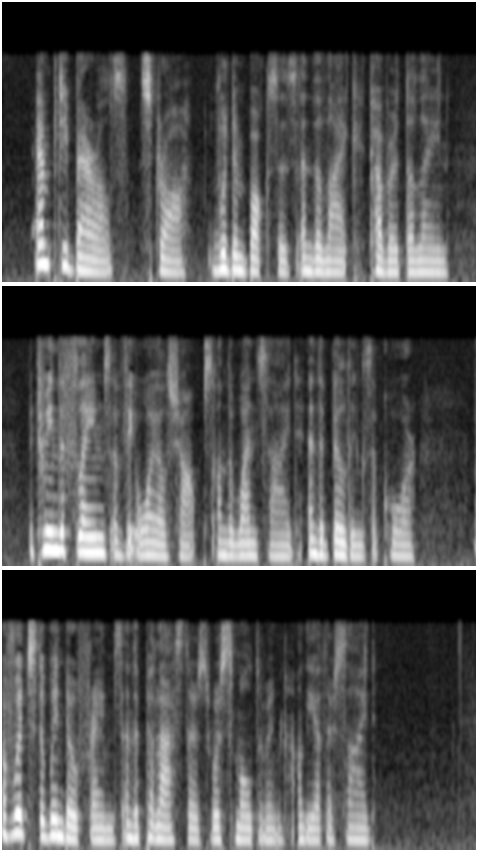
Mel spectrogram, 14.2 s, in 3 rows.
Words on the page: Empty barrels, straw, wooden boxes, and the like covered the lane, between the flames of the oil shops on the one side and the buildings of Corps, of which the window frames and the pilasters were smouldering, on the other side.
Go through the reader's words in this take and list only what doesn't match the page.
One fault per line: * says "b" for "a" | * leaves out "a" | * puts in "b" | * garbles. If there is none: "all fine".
all fine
